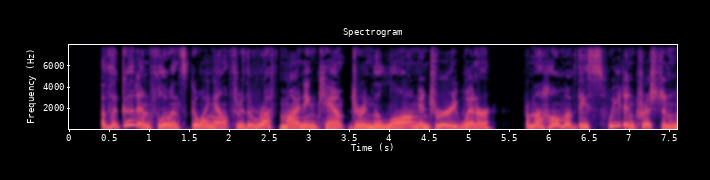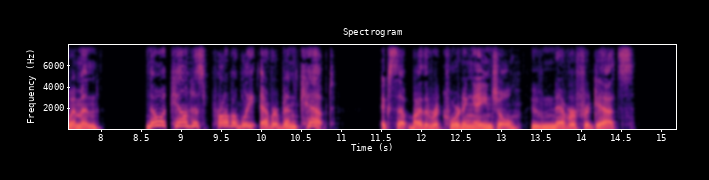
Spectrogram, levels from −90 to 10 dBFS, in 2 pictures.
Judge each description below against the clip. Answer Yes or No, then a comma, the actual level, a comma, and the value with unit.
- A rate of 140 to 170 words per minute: Yes, average, 160 wpm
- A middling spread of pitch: No, wide, 6.0 semitones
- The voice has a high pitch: Yes, high, 225 Hz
